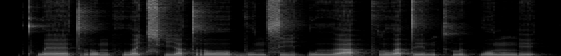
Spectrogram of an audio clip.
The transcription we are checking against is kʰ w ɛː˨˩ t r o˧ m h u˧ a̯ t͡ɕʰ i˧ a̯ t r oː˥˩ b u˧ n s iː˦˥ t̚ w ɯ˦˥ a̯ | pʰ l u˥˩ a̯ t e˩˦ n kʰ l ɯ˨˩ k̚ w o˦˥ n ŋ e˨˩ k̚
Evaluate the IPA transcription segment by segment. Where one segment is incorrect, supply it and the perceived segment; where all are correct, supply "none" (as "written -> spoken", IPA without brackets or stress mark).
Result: none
